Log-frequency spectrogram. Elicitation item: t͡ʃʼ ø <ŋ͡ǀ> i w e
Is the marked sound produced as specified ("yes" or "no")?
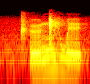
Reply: no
